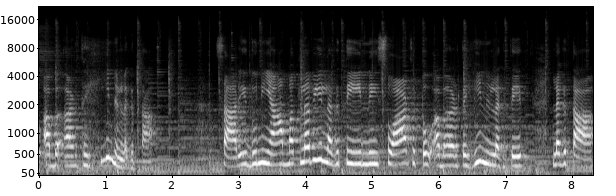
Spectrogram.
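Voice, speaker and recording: Music plays in the background as a woman speaks. Her pitch is high, with ordinary pitch variation. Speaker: poetry reciter. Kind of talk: poetry reading. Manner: emotional, sorrowful.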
